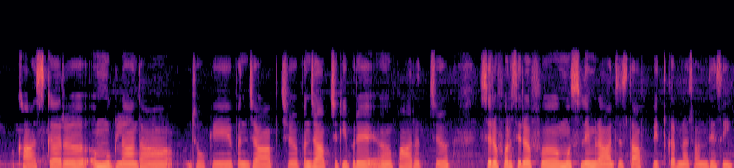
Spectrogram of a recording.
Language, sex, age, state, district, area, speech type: Punjabi, female, 30-45, Punjab, Mohali, urban, spontaneous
